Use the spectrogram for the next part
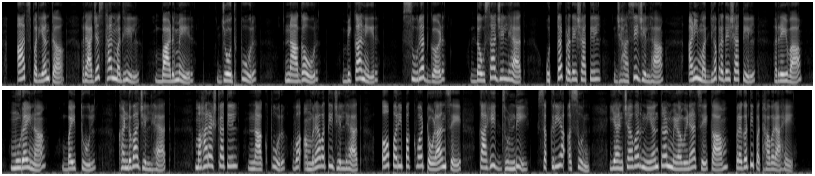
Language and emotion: Marathi, neutral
